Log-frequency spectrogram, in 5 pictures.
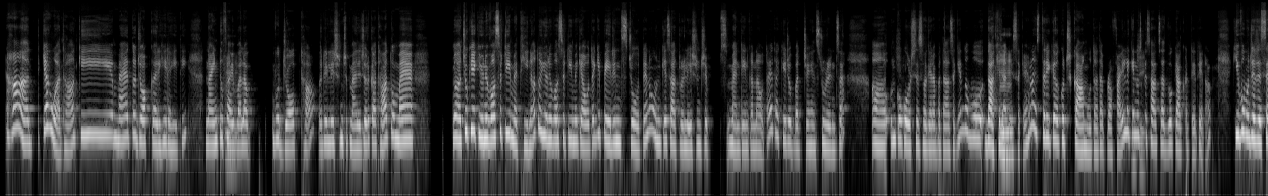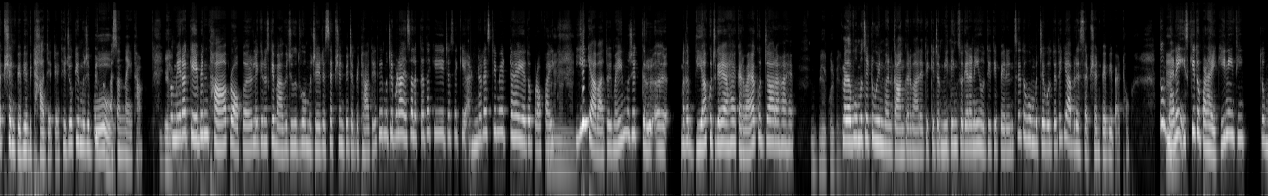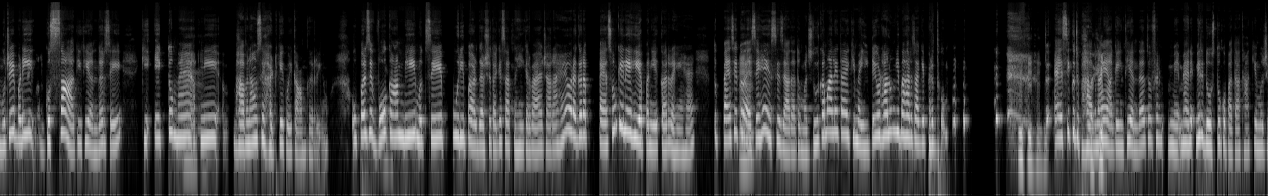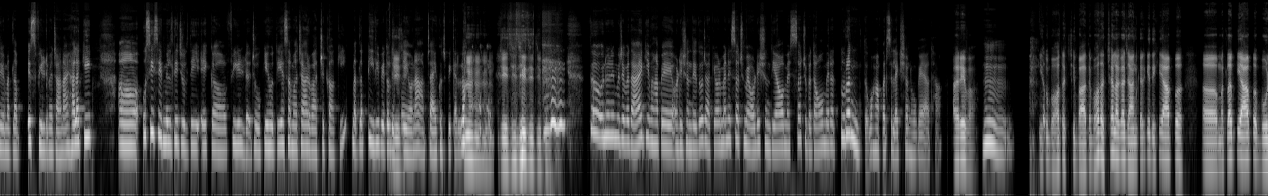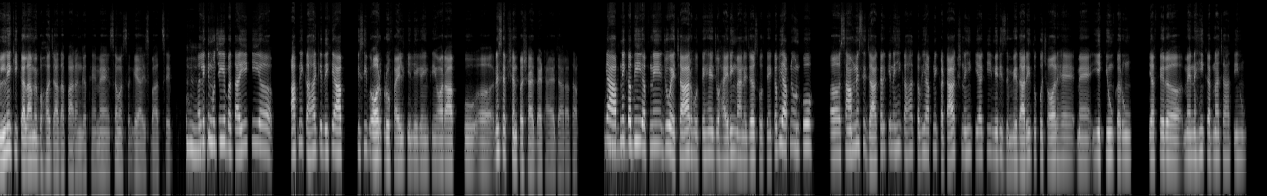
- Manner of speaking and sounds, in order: in English: "जॉब"; in English: "नाइन टू फाइव"; in English: "जॉब"; in English: "रिलेशनशिप मैनेजर"; in English: "यूनिवर्सिटी"; in English: "यूनिवर्सिटी"; in English: "पैरेंट्स"; in English: "रिलेशनशिप्स मेंटेन"; in English: "स्टूडेंट्स"; in English: "कोर्सेस"; in English: "प्रोफ़ाइल"; in English: "रिसेप्शन"; in English: "केबिन"; in English: "प्रॉपर"; in English: "रिसेप्शन"; in English: "अंडरएस्टिमेट"; in English: "प्रोफ़ाइल"; in English: "टू इन वन"; in English: "मीटिंग्स"; in English: "पैरेंट्स"; in English: "रिसेप्शन"; chuckle; laughing while speaking: "फिर तो"; laugh; in English: "फ़ील्ड"; in English: "फ़ील्ड"; laughing while speaking: "जी, जी, जी, जी, जी"; laugh; in English: "ऑडिशन"; in English: "ऑडिशन"; in English: "सेलेक्शन"; in English: "प्रोफ़ाइल"; in English: "रिसेप्शन"; in English: "हायरिंग मैनेजर्स"
- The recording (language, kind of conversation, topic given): Hindi, podcast, आपने करियर बदलने का फैसला कैसे लिया?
